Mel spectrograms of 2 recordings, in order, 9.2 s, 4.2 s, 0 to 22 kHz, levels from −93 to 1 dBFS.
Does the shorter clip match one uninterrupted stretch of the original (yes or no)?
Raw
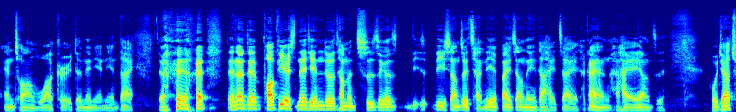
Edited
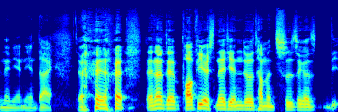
yes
